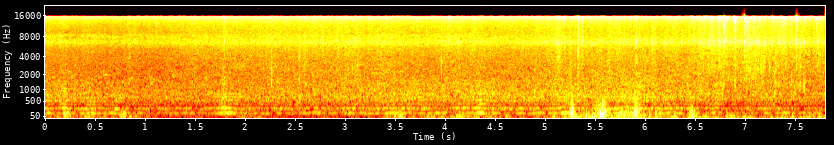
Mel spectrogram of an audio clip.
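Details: Giant honey bees swarming in Sumatran forest as a wild honeycomb is cut down: a deep, continuous buzzing drone that swells near the end, with a few sharp knocks and a high insect hiss in the background.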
